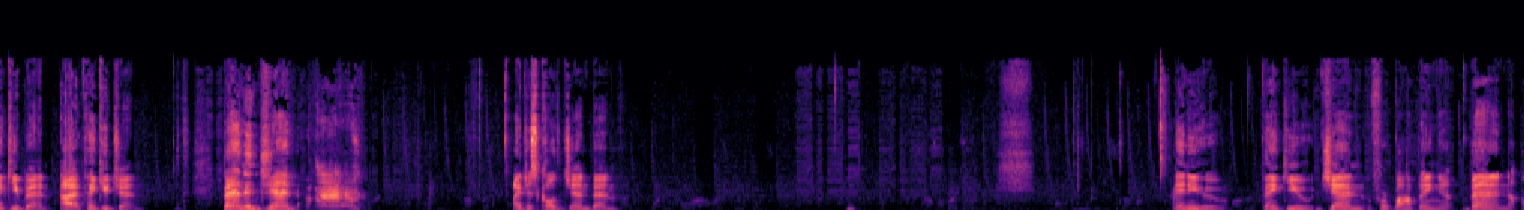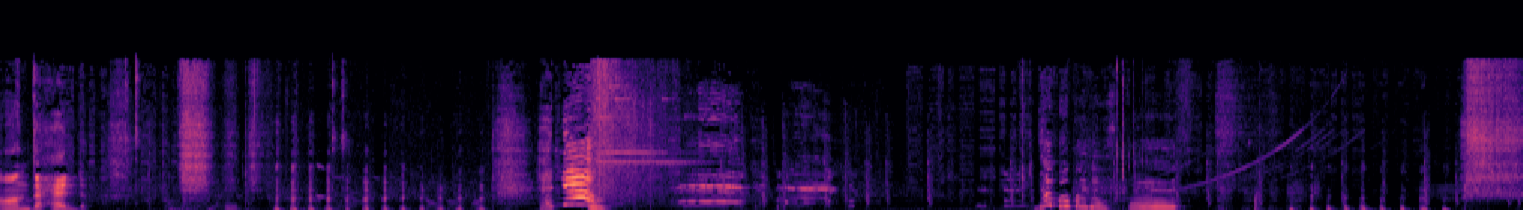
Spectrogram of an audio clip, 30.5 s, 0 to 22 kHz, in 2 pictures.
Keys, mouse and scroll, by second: 12.6 click, 14.5-15.5 drag, 16.5 click, 16.8 space, 18.9 right click.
